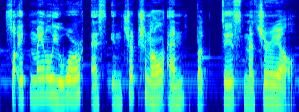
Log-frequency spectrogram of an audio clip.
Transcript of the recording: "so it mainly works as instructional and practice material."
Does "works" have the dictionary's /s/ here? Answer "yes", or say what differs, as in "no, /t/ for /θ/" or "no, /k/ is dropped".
no, /s/ is dropped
